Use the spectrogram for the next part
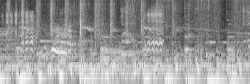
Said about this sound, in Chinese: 小羊，小羊，你陪我玩好不好？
